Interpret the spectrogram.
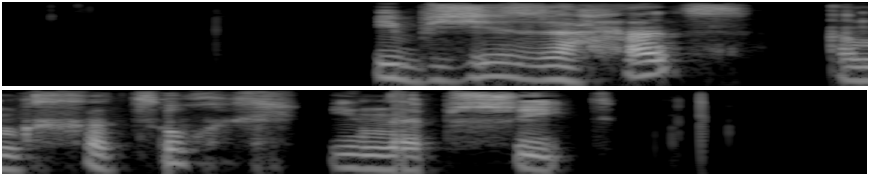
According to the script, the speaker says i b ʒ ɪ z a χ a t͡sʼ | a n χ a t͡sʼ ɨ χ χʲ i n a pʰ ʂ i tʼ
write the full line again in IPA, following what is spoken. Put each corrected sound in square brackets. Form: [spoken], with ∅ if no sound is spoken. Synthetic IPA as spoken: i b ʒ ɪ z a [ħ] a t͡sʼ | a [m] χ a t͡sʼ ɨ χ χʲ i n a pʰ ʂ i tʼ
